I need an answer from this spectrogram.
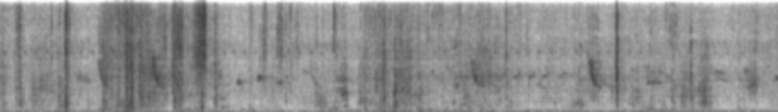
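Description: Birds giving short high chirps several times, with scattered sharp snaps and a low steady hum underneath.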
